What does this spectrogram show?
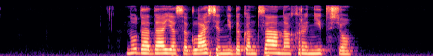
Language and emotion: Russian, neutral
